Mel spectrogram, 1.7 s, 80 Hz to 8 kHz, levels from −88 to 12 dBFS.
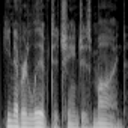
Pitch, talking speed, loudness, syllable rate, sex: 95 Hz, 245 wpm, -17 LUFS, 6.2 syllables/s, male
